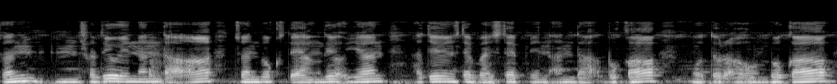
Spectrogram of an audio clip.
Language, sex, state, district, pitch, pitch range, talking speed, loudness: Mizo, male, Mizoram, Aizawl, 115 Hz, 105-125 Hz, 185 wpm, -16 LUFS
